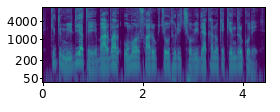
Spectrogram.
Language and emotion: Bengali, neutral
